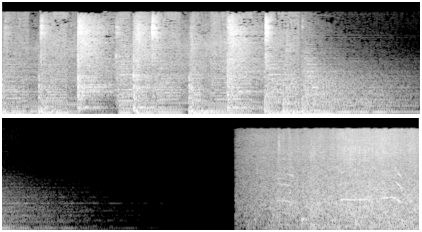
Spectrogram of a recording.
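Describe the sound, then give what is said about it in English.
Rhythmic music fades to a brief silence, then a steady, fairly loud wash of ocean surf rolls in for the last couple of seconds, a continuous hiss of breaking waves with no voices. “Ah, the beach it's not just for screensavers and daydreams anymore.”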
